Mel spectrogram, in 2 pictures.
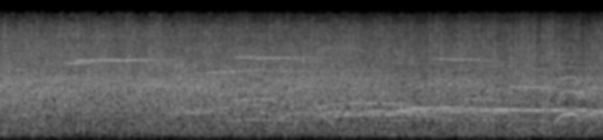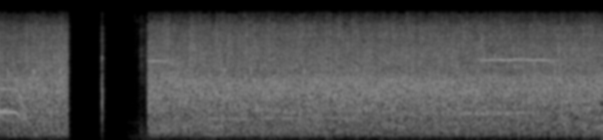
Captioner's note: applause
